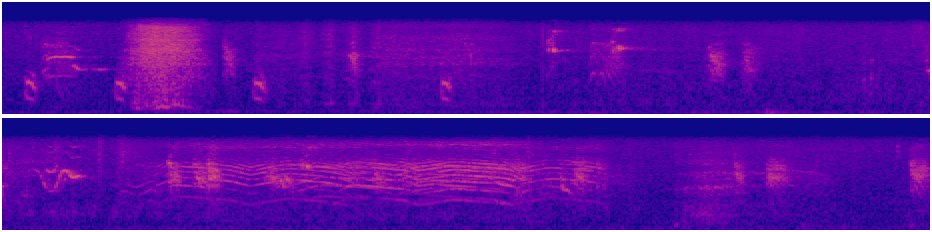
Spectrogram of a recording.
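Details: Greater blue-eared starlings shout at each other in a fruiting jackalberry tree full of birds at sunrise, giving nasal, rolling, slurred calls ending in a rapid burst of wavering, squealing notes; a loud squawk and other bird chatter come in between.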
